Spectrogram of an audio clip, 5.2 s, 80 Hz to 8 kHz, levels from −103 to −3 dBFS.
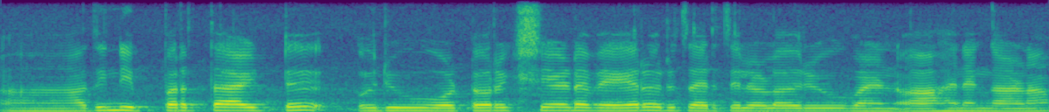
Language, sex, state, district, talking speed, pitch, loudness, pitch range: Malayalam, female, Kerala, Kollam, 105 wpm, 200 Hz, -16 LUFS, 185-215 Hz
